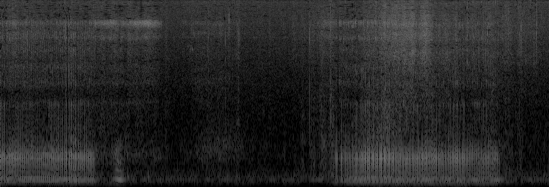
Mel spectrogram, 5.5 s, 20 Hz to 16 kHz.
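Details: An 8-month-old Boston terrier puppy napping snores in two long, rasping breaths separated by a quiet exhale.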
